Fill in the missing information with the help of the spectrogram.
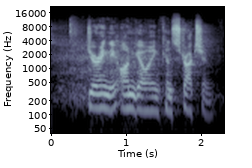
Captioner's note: audience laughs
